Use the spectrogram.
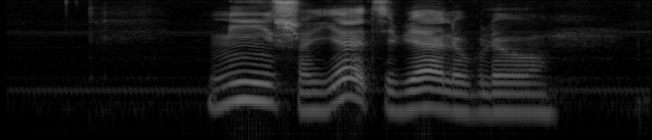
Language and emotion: Russian, sad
